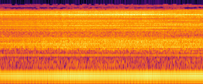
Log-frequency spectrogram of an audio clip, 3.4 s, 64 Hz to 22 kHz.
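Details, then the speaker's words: 20-year-old Whirlpool dishwasher, started after delay: steady motor hum with fixed tone and no sound of incoming water; motor/pump runs but the dishwasher does not fill with water. "It's running. I guess that's the pump. Is that right? But normally when you do this, it would be filling it up with water."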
